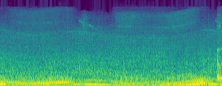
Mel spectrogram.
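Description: A diesel semi truck in American Truck Simulator, a Roman Diesel AV double trailer rig, pulls its trailer out with a steady low engine drone that rises slightly, continuous and close, with no talk.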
